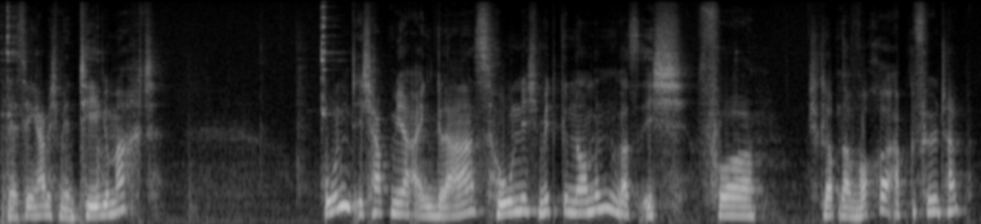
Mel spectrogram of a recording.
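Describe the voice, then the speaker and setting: A man's voice: high voice, lively intonation, unhurried, creaky, darkish tone. A man in his forties with a cold, casually explaining beekeeping to viewers in a small home room, talking to a desk webcam. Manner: chatty, restarts sentences, addresses viewers directly. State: hoarse from a cold. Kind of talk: casual how-to video.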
